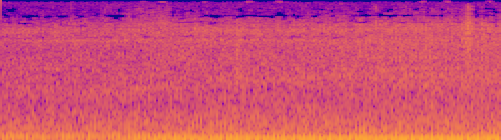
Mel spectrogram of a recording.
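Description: Steady low engine rumble and road noise of a car driving toward Přeštice, a continuous, fairly loud drone that stays even throughout with no voices.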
